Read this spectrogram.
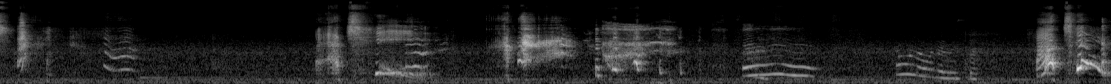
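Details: Adult imitating sneezes in front of a baby: short sneeze-like bursts, each followed by the baby's delighted squeals and giggles; sneezes not real.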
